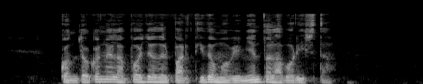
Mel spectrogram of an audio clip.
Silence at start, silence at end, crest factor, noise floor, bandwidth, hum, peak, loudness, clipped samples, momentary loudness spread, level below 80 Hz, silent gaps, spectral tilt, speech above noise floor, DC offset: 0.6 s; 0.9 s; 18 dB; -69 dBFS; 11.5 kHz; none; -4 dBFS; -21 LUFS; under 0.1%; 8 LU; -40 dBFS; none; -6.5 dB/octave; 49 dB; under 0.1%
